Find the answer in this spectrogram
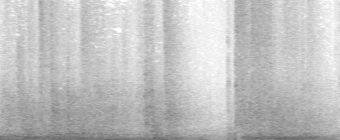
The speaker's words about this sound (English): So she's walking down and into the abattoir. The animal is in the shooting box and he's getting ready to shoot him.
